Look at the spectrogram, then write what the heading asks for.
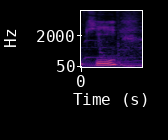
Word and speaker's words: quay: be have a big key above it apparently that's how it's pronounced they used to pronounce it Quay but it's definitely key so so yeah so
